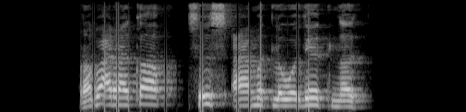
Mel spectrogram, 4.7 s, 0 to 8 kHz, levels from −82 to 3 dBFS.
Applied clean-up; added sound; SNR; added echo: none; none; none; none.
